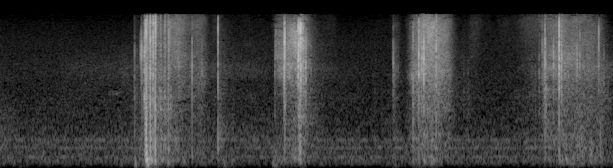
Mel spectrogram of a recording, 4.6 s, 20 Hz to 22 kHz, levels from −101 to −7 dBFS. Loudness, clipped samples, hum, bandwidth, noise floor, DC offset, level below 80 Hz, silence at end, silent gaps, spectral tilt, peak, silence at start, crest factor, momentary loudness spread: -29 LUFS; under 0.1%; none; 16 kHz; -66 dBFS; under 0.1%; -86 dBFS; 0.05 s; none; 2 dB/octave; 0 dBFS; 1.05 s; 34 dB; 19 LU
